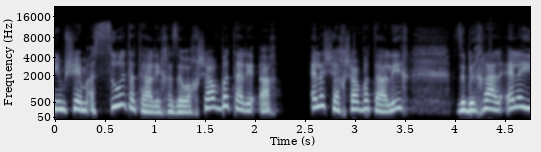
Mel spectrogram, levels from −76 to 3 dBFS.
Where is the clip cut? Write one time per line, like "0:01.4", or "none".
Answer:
none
